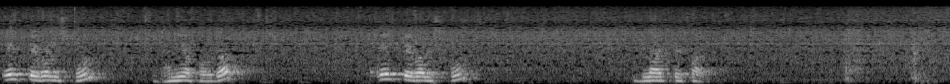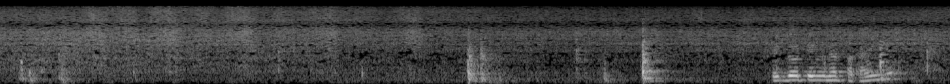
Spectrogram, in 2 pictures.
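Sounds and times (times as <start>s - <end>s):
chicken sizzling in a pan: 0.0s - 19.0s
spatula stirring: 8.4s - 16.3s
spatula knocking against pan: 15.5s - 16.2s.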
